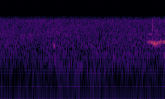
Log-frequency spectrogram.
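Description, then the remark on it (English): Steady low background hiss, then near the end a single short, faint meow from a cat outdoors. “There's some cats out there.”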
